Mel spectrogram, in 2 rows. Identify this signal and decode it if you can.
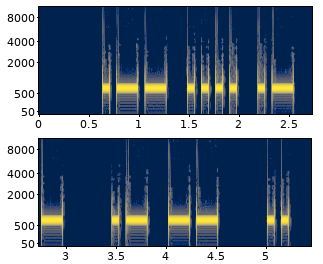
Morse code, heard as a keyed tone, about 17 wpm, 700 Hz. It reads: WHAT AM I
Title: Sets of 5 Words Encore2 17wpm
